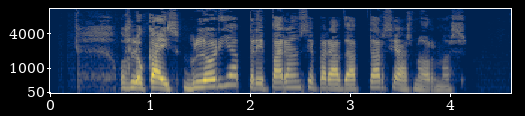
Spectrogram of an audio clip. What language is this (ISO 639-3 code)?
glg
